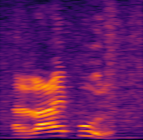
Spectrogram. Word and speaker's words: रायपुर: रायपुर, RAIPUR, मैंने यहाँ PU को देख रहे हैं, PU तो क्या हो जाएगा?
